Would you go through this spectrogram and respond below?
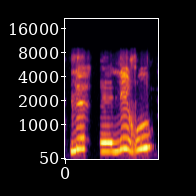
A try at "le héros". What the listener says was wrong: Le héros, hein, le héros, c'est pas l'héros. On dit le héros, hein. C'est pas l'héros. Le héros,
